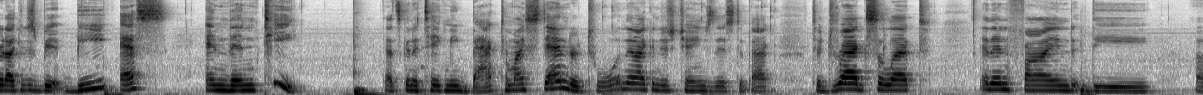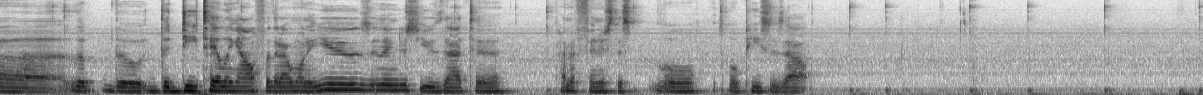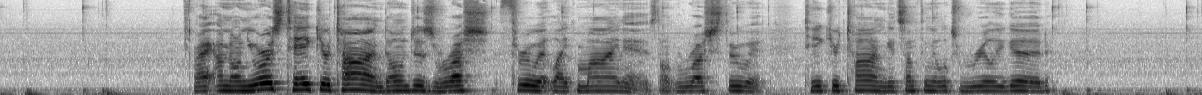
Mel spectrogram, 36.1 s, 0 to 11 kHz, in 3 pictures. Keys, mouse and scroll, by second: 1.0 s, 3.5 t, 6.0 click, 7.0 click, 7.6 click, 12.5 click, 14.4-16.1 alt+drag, 16.6 alt+click, 18.4 alt+click, 19.7 alt+click, 20.9 alt+click, 22.3 alt+click, 24.0 shift+click, 26.1 alt+click, 27.4 alt+click, 28.9 alt+click, 30.7 alt+click, 32.3 alt+click, 33.6 alt+click, 34.9-35.9 drag.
